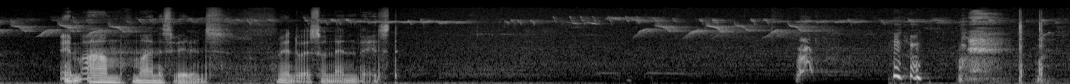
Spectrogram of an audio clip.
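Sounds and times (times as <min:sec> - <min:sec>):
high thin birdsong chirping: 0:00.0 - 0:10.6
speech: 0:00.6 - 0:04.0
dog barking: 0:08.0 - 0:08.4.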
